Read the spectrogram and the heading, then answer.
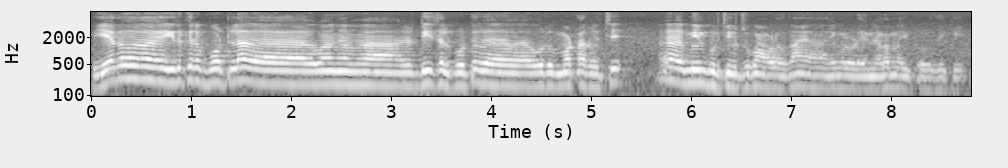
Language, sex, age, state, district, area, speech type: Tamil, male, 60+, Tamil Nadu, Thanjavur, rural, spontaneous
